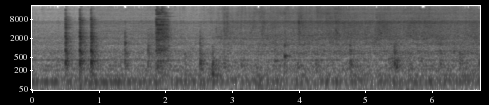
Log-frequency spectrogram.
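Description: Ginger-garlic paste hits softened onions in a pan for a mutton gravy, hissing steadily while a spoon scrapes and clinks against the pot in a few sharp knocks early on, then the sizzle settles into a constant background.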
